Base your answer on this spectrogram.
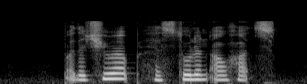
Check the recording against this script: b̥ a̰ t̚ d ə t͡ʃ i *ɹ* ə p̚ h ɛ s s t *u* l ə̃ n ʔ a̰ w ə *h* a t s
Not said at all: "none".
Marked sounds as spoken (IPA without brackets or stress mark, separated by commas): ɹ, o, h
